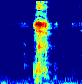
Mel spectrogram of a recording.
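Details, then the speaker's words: Rescued tortoiseshell cat giving a single short, harsh, hissing cough; owner thinks it probably has not caught a cold. "大丈夫？咳してるよ。大丈夫？大丈夫？大丈夫か？"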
